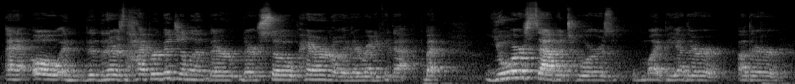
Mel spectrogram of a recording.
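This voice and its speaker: A woman hosts a self-help show in an earnest, reflective way. She acts out her inner voices in quick little quotes. Her voice rings around a very echoey room and is picked up from a distance, with a faint hiss behind it. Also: mid-range voice. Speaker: self-help podcast host. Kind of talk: casual reflective monologue.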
